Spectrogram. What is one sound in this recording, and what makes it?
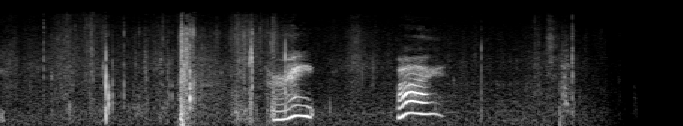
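A young woman talks cheerfully and laughs close by, outdoors.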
